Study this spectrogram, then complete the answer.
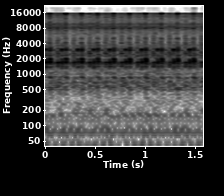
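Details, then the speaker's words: Ford Figo diesel idling with check-engine lamp blinking, hard to start: hard, even knock about six times a second with heavy engine shake, RPM won't rise under throttle; caused by failed injectors, fixed by replacing them. "ये देखिए ये कितने ज़ोर से knocking कर रहा है और आवाज़ भी हो रहा है। ठीक है, बहुत नॉकिंग कर रहा है और आवाज़ भी बहुत हो रहा है।"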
